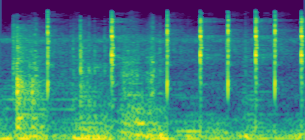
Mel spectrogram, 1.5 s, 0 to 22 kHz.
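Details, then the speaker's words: Yamaha NMAX v1 scooter troubleshooting, battery and fuses already checked good: key on and start pressed, quick crisp clicks about five or six a second over a low rumble; starter relay switching normally. "So goods ang relay nun, pipitik-pitik yung relay."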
